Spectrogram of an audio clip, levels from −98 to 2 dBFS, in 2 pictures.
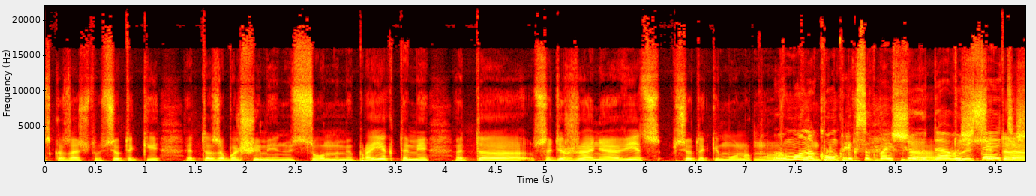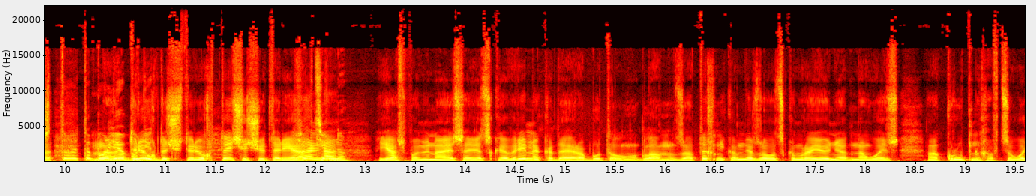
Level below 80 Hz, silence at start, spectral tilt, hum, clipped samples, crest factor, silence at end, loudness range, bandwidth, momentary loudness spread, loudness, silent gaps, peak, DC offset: -36 dBFS; 0 s; -4.5 dB/octave; none; under 0.1%; 14 dB; 0 s; 4 LU; over 20 kHz; 7 LU; -17 LUFS; none; -2 dBFS; under 0.1%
